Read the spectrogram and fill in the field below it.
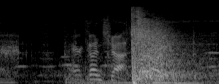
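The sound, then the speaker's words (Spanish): A single loud gunshot cracks out sharply and rings with a long echoing tail, right after a brief stretch of indistinct voices talking, as police officers close in on an armed suspect at the end of a manhunt. “Mientras escuchamos que se están acercando y los agentes dicen que lo tienen, escuché disparos.”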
